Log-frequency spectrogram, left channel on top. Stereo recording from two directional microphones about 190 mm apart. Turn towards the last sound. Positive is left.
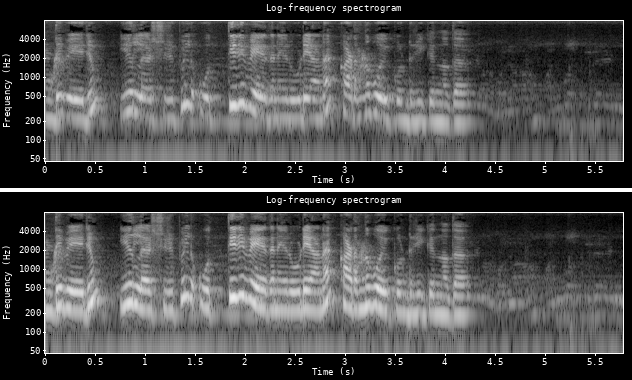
turn(degrees=-45)  # may be behind; listen again after turning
